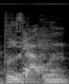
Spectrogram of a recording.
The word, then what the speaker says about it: 브라운: But like I always say my name as 브라운.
